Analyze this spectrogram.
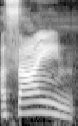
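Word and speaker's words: assign: यहाँ असाइन, IGN आइन। रिज़ाइन, देखिए आइन आ रहा है उच्चारण IGN का।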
